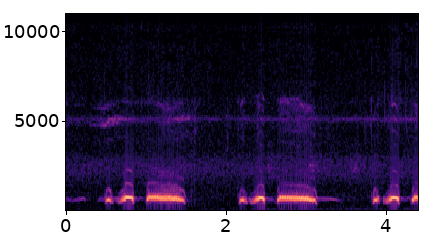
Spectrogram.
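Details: Spotted dove of Ninh Thuận, Vietnam, repeating its coo about three times. Each phrase has a brief two-note lead-in and then a long, buzzy, even coo, with pauses of under a second between phrases.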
